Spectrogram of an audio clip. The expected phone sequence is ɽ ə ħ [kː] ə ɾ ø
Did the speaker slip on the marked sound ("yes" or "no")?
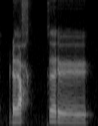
no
